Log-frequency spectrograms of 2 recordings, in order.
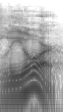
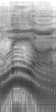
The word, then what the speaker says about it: Leor: that felt very comfortable my name is Lee or right that's not a common American name no one knew how to pronounce it so in school day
